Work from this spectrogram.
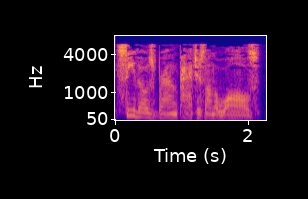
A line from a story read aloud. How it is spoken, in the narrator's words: Jack said grimly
